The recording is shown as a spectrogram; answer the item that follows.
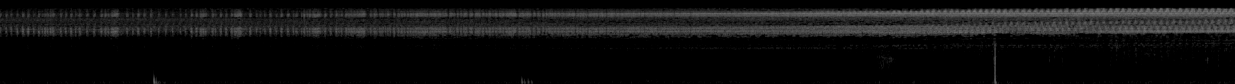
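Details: A cicada's shrill, unbroken buzzing starts close by and swells steadily louder as a cat hears it and tries to get as near as possible.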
